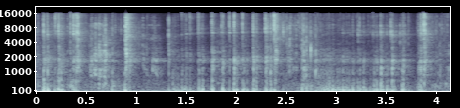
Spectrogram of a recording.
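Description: A solid oval bar of dry soap, painted pink with an amber translucent interior, is held in the hand and shaved with a utility knife blade. Quick, bright scraping and cutting strokes follow one after another, each with a crisp high edge and a soft low thump beneath.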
